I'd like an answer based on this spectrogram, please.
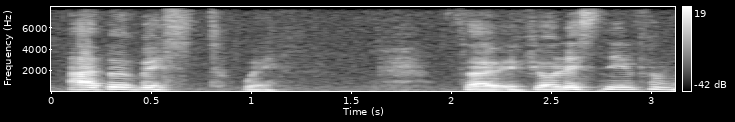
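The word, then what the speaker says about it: Aberystwyth: the Welsh show um now I'm going to have to look over here to see how it's pronounced cuz I need to be able to do it properly and I've written it phonetically it's in abber wrist with so if you're listening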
